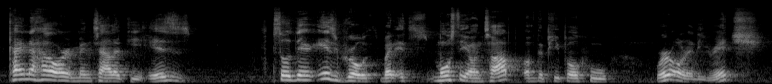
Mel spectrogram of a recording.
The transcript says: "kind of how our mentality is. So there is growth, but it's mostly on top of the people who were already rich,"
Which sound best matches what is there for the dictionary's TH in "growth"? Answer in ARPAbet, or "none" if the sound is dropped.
TH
